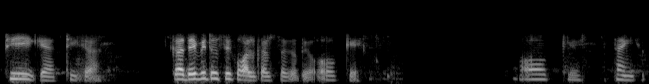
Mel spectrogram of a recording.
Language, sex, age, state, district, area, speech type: Punjabi, female, 30-45, Punjab, Shaheed Bhagat Singh Nagar, rural, conversation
